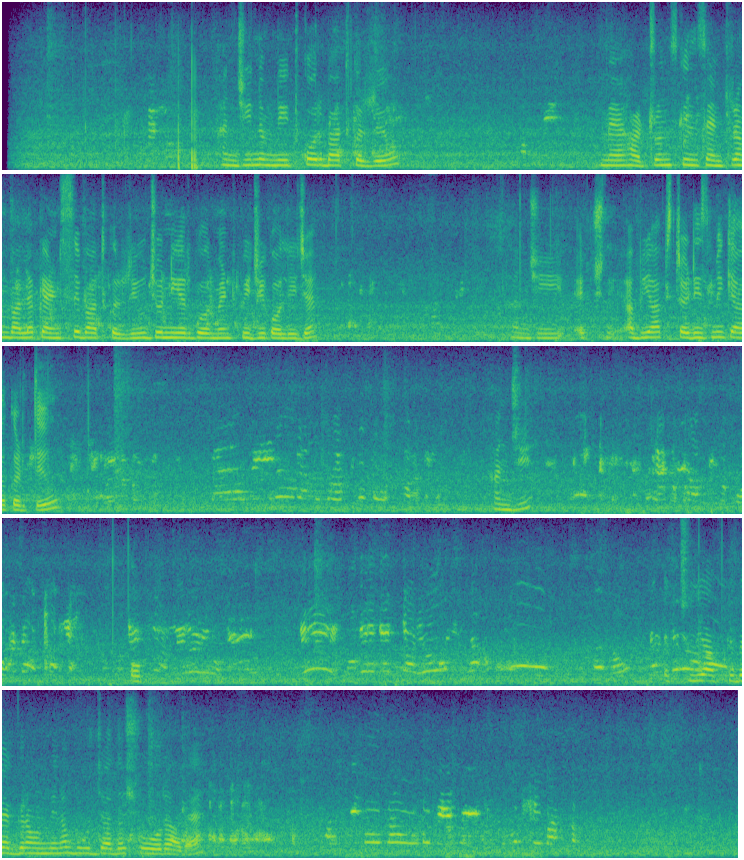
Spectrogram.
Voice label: call recording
